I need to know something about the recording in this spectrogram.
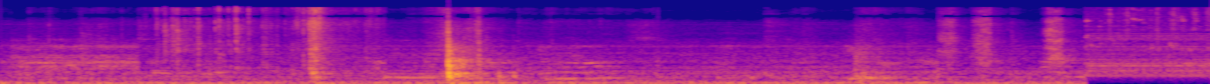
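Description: Kitchen handling of produce: plastic bag rustling and a few sharp knocks on the counter, the loudest about two seconds in. Near the end the sound cuts to a hand peeler scraping the skin off a chayote.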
